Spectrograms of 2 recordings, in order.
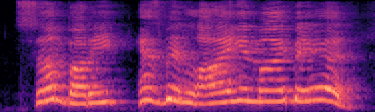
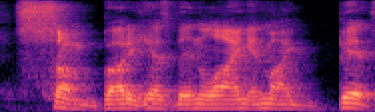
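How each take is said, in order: First: It is said in a medium voice. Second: It is said in a deep, big voice.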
